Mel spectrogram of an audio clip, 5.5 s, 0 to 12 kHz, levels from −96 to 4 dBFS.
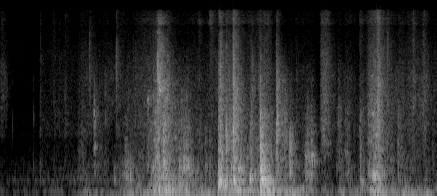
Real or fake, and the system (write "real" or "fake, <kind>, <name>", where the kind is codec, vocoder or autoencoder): fake, vocoder, BigVGAN v2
